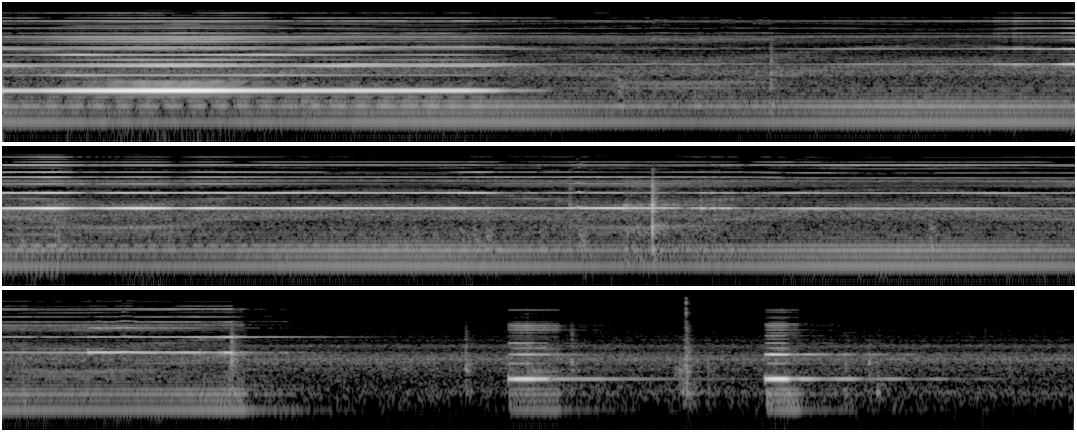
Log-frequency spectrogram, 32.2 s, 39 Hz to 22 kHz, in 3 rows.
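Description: DIY Belgian Triple Project Synth playing steady electronic tones: a loud low tone for the first few seconds, then higher whining tones that swell and fade as the knobs are turned. They cut off suddenly about 24 seconds in, and two short beeps follow near the end.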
